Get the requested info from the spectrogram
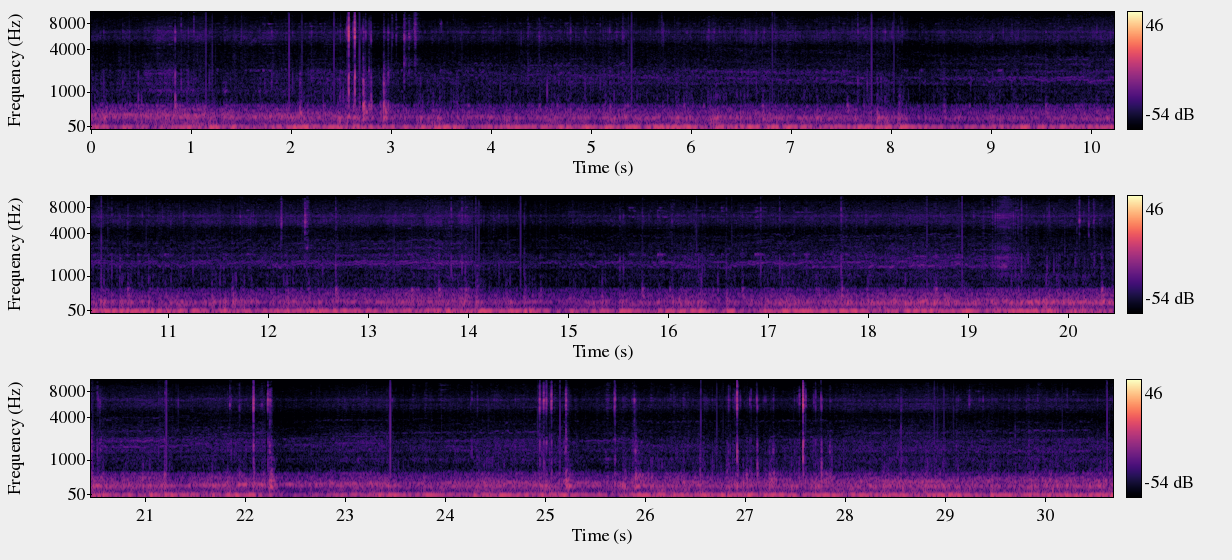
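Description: Mountain bike rolling along a dirt trail, heard from a handlebar-mounted camera: a steady low rumble from the knobby tyres on the dirt and the bike's vibration, with a few sharp clicks and rattles from bumps.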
